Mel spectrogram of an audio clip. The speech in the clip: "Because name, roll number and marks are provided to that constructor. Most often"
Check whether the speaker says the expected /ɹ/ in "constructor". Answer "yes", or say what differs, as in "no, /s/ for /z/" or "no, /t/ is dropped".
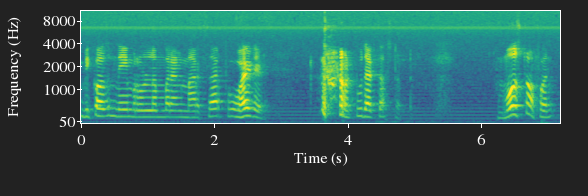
no, /ɹ/ is dropped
